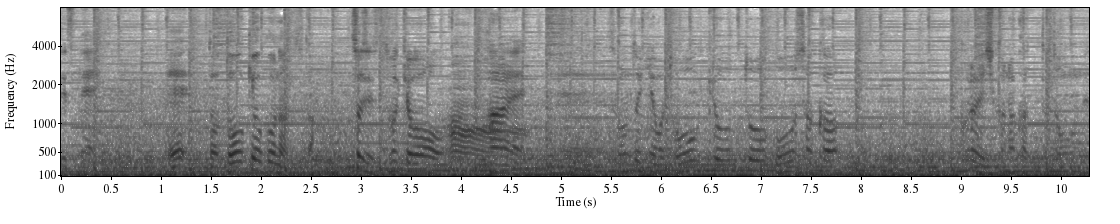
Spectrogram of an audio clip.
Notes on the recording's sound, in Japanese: 即ドライビング対談収録しました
